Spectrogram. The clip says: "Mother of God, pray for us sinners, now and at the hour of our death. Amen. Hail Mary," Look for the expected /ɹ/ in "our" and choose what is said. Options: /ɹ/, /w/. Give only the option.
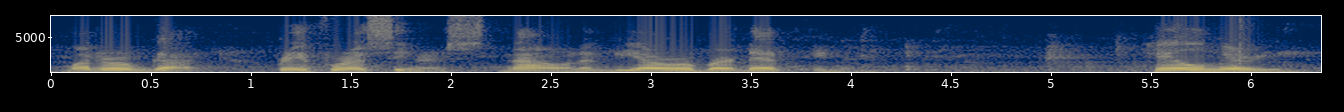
/ɹ/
